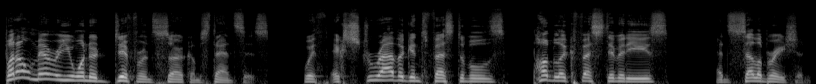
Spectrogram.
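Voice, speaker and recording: Man playing a stately, higher-voiced commanding duke. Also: big pitch swings, no echo, clean studio sound. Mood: festive, assured. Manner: stately, deliberate, authoritative. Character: commanding, measured Duke of Athens. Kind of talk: modernized Shakespeare audio drama acting.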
